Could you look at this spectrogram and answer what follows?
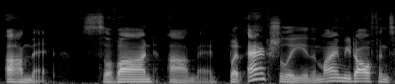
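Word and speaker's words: Salvon Ahmed: i've been told constantly there's no c or k in his name stop calling him ahmed it's ahmed savan ahmed but actually the miami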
